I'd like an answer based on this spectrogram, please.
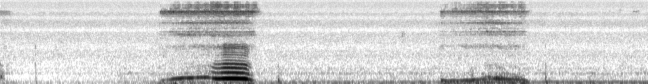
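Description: Two loud, tonal, buzzing snores from a sleeping cat about four seconds apart, with quiet room hiss between.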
